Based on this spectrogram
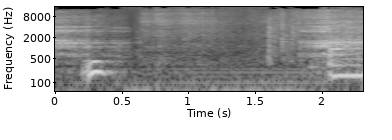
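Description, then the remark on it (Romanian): A strained, wheezing gasp for air, with a short tonal rasp at the start and a longer drawn-in wheeze at the end, fairly loud. “Repede, nu mai pot respira.”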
